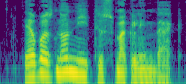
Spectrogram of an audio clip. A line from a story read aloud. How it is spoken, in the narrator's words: replied Poirot dryly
